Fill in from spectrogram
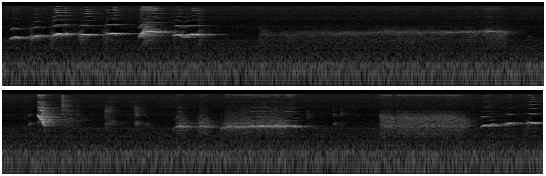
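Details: Six-month-old cockatiel trying the Totoro tune. A quick rising run of whistles opens, then a long stretch of soft hissing noise with a few faint whistles, and a final rising whistle.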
